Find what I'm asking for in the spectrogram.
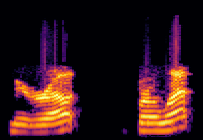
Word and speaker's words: murrelet: but they are the two finest marbled murrelet projects around.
